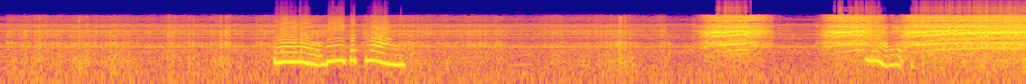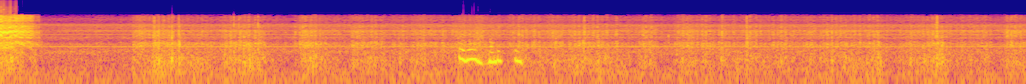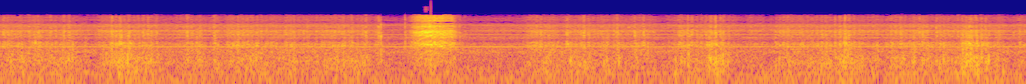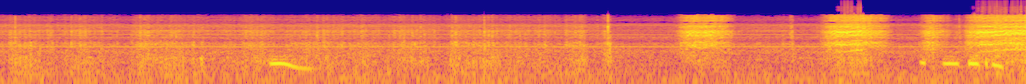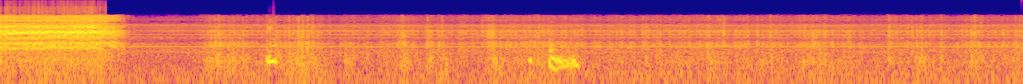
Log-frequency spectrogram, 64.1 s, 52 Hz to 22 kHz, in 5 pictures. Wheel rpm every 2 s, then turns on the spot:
20, 20, 20, 20, 40, 50, 110, 10, 10, 20, 10, 20, 20, 30, 20, 20, 20, 30, 20, 30, 20, 20, 20, 20, 40, 80, 80, 10, 20, 20, 20, 20.
0-8 14-48 52-64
